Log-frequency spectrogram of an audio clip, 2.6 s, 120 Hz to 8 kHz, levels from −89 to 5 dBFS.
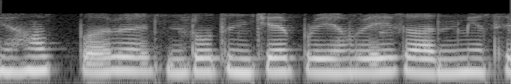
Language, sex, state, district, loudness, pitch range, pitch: Hindi, female, Punjab, Fazilka, -15 LUFS, 215-225 Hz, 220 Hz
